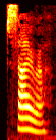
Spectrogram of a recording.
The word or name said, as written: syra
